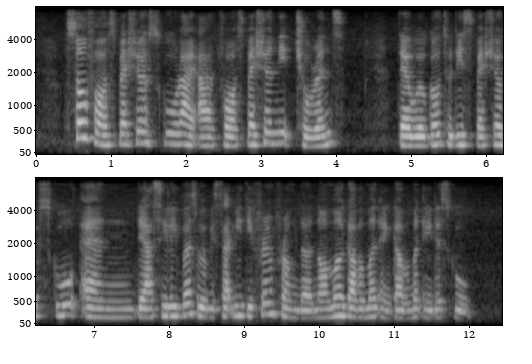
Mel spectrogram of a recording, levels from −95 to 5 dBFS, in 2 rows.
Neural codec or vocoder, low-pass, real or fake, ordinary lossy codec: none; 7.2 kHz; real; none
